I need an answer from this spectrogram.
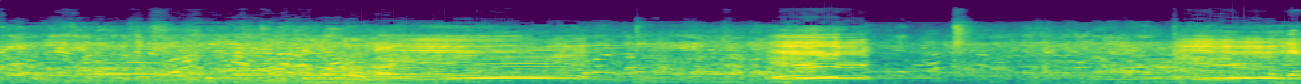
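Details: Madrasin crossbred Madura calves at a sale; several loud, mournful moos in a row, each a long bellow that swells then fades, spaced about every two to three seconds, over a background of people talking.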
